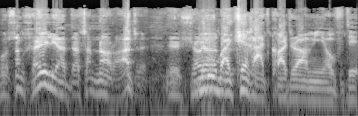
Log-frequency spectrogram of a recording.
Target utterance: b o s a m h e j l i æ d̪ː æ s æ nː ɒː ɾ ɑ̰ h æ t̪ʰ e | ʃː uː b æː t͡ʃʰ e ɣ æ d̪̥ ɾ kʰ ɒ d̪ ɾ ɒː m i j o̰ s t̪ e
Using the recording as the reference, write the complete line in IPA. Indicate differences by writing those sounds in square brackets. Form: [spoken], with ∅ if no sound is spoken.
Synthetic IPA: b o s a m [x] e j l i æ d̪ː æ s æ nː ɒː ɾ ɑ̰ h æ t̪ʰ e | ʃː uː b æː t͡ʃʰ e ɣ æ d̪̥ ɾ kʰ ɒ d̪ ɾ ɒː m i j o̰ [f] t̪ e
